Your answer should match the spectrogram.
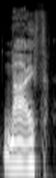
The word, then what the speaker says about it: knife: But the primary exception is the silent K at the beginning of many words like knife, knee, no K ni G ht, and not k n o t. Of course, those k's are there because there was once a k sound at the front of those words. So a word like knife was knife and knee was kay.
